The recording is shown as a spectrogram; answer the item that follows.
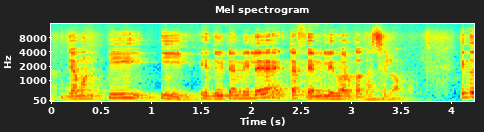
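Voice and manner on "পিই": পিই stretched slowly, letter by letter; drawn-out sounds. Shown as a demonstration. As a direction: join পি and ই slowly. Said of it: "consonant দেখবে যে একটা vowel".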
